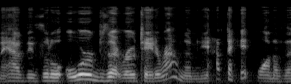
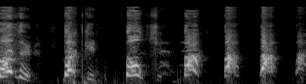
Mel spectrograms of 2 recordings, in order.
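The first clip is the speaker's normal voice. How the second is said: very high, loud, all-out raging screaming fit; 6 dB louder than usual. Speaker retells raging after dying over and over, retelling own screaming. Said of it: "I'm like screaming this as loud as I can".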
